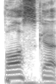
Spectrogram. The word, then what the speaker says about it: Bouska: it up of course it's boscott not busca i apologize oh that's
